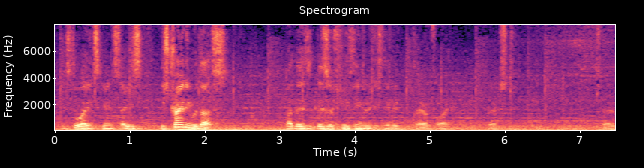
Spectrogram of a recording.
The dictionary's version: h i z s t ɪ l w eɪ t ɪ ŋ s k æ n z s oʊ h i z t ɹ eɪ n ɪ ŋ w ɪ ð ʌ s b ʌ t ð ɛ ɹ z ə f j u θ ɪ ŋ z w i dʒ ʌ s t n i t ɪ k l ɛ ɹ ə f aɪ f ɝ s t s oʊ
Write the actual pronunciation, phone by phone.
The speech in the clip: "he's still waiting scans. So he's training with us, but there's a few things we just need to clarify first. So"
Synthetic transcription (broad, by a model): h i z s t ɪ l w eɪ t ɪ ŋ s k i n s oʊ h i z t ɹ eɪ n ɪ ŋ w ɪ ð ʌ s b ʌ t ð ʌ ɹ z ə f j u θ ɪ ŋ z w i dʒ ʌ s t n i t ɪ k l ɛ ɹ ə f aɪ f ɝ s t s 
